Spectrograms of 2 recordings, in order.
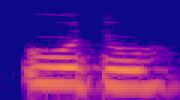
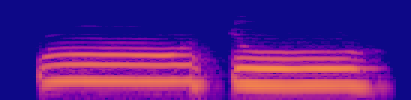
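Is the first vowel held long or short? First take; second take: short; long. First: The first vowel is said short and quick. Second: The first vowel is held for two beats. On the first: The speaker calls it wrong. "So salah" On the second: The speaker calls it right.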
